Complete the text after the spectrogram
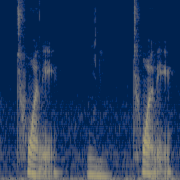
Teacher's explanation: Most Americans will drop that T right out of this word because it comes after the N or N sound.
